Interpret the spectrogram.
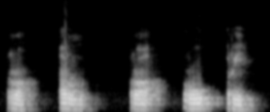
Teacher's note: c'est-à-dire le bout de la langue, tu l'enroules vers l'intérieur et ben là ça c'est le point de sortie de la lettre R. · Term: bout de la langue enroulé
